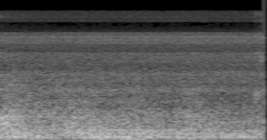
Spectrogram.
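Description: Steady rushing noise of a pot of water at the boil on a stove burner, the water bath that melts a vessel of paraffin wax.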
